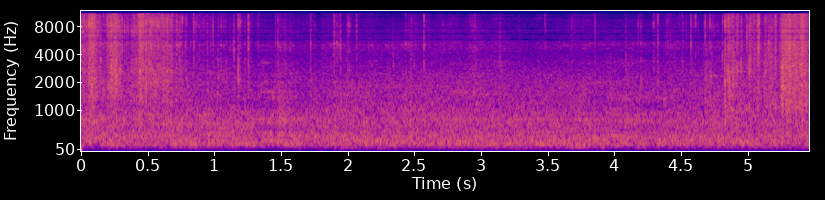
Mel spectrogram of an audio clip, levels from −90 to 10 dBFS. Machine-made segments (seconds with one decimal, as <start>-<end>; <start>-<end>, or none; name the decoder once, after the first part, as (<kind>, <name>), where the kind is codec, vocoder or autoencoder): 0.9-2.6 (codec, SNAC); 3.6-4.4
